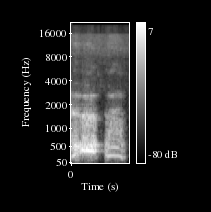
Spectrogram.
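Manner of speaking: a short, caught-breath gasp; imitated gasp. Imitating an upset person's short gasp. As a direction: gasp as if about to cry. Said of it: "people who are like".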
